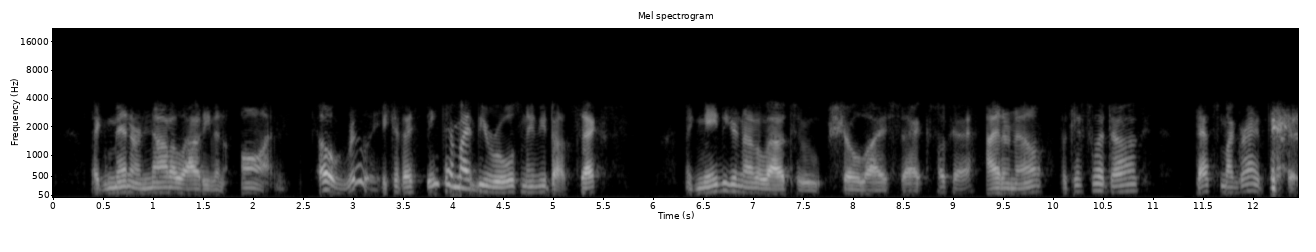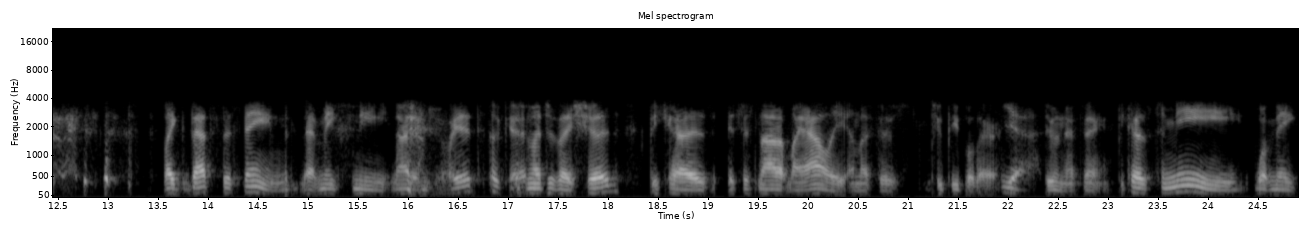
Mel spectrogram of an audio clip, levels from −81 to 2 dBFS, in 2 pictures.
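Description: Throughout, the speech sounds thin, buzzy and synthetic, confined to roughly 250 Hz to 3.5 kHz, with heavy codec damage. This is the AMR narrowband mobile codec: the voice is rebuilt from a coarse vocal-tract model with few pulses per frame, which fits a low mode around 5.9 kbps.

From 16.24 to 16.63 s, just after "that makes me not", the voice stutters into brief warbly dips and rough, smeared fragments. These are lost AMR speech frames. Short runs, the longest about 40 ms, are scattered across a 160 ms stretch, pointing to several failed frames. The decoder filled each gap by reusing the last good pitch and vocal-tract settings at fading gain.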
